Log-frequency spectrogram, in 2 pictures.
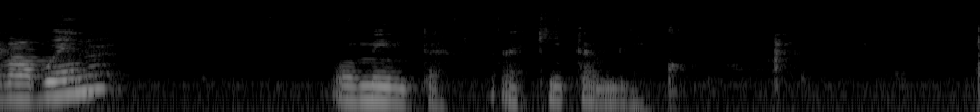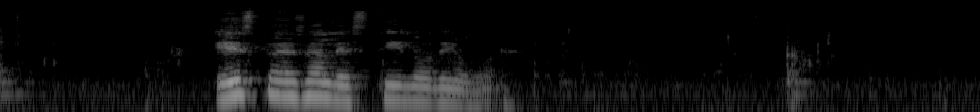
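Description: A pot of soup simmers softly.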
